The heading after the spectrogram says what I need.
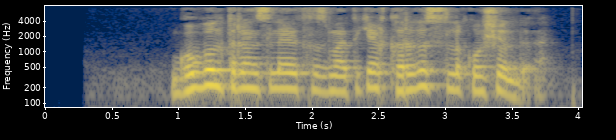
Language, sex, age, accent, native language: Uzbek, male, 18-24, Samarqand, Uzbek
